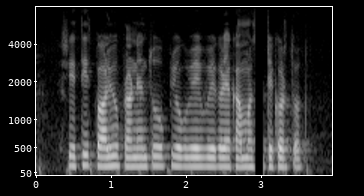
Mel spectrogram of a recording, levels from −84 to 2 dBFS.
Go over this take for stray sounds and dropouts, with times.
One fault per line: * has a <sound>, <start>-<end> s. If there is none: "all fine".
* has a dropout, 2.9-3.0 s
